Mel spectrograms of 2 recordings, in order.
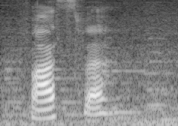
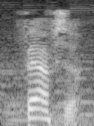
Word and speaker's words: FAFSA: And the way you pronounce this word is fafsa.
